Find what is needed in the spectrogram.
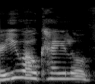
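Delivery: put-on Irish-English accent. Retelling what a stranger with a beer asked her: imitating an English-Irish accent. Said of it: "in this accent".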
